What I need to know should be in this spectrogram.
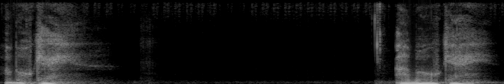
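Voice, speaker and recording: A man playing a tender, grieving orphan in a soft ASMR audio roleplay, talking slowly and haltingly to a pet cat in a breathy voice that often drops into a whisper. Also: low voice, sing-song, soft background music, exaggerated voice. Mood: gentle reassurance. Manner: slow, halting, intimate.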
